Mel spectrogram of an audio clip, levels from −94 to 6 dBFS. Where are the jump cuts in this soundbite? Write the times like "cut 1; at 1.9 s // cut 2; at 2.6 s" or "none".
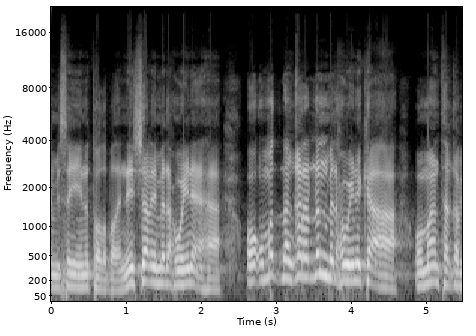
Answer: none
